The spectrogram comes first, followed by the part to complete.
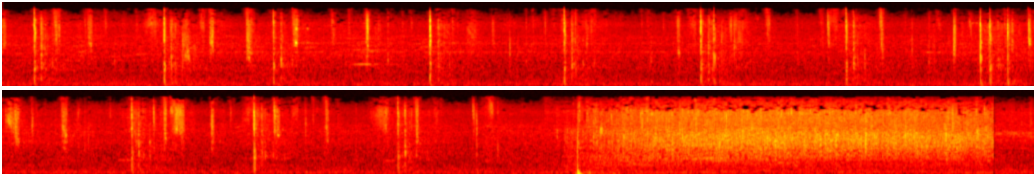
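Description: Tennis rally on a hard court: a string of sharp pops from racket strikes and ball bounces, roughly one a second. About sixteen seconds in, a louder thud ends the point and the crowd applauds.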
